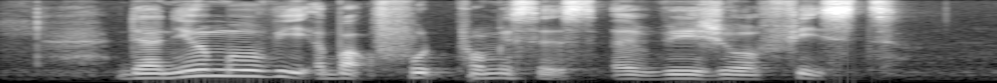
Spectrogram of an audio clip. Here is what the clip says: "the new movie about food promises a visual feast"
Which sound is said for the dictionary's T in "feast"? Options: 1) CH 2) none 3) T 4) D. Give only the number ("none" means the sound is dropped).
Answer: 3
